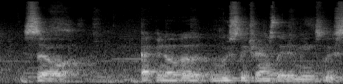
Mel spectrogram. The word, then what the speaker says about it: Ekonovah: Yeah, it's Ekonovah.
